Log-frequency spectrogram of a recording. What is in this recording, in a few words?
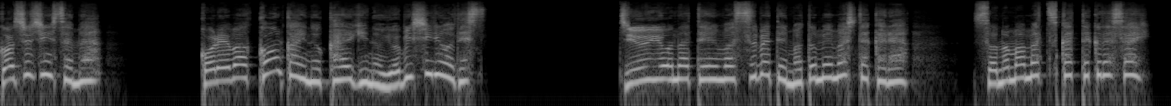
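DIALOGUE, Japanese; G36Mod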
